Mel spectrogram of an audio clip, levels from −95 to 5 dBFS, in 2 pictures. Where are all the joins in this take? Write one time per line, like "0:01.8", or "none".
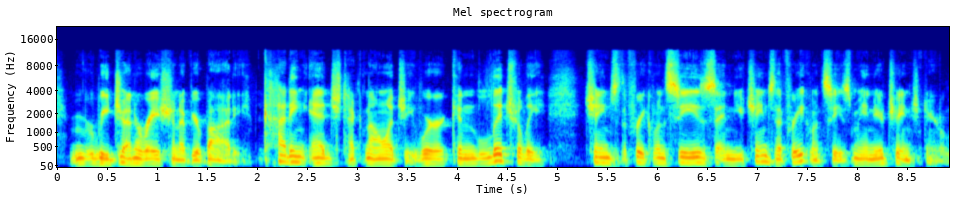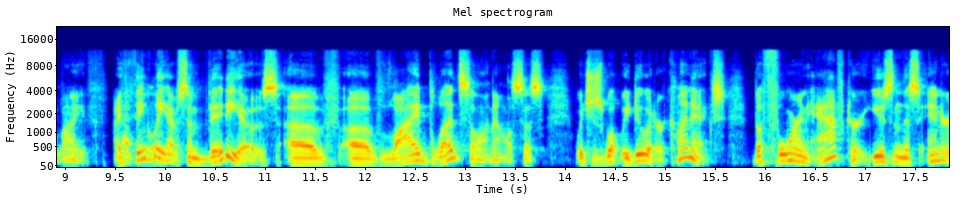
0:02.1
0:09.3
